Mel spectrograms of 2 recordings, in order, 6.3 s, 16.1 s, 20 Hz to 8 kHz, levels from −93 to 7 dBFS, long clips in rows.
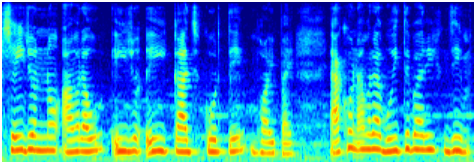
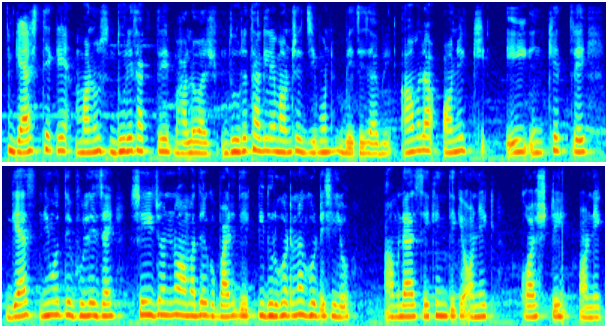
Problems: background sounds at intervals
